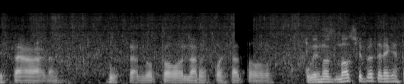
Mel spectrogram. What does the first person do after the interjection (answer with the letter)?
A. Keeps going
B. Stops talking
A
